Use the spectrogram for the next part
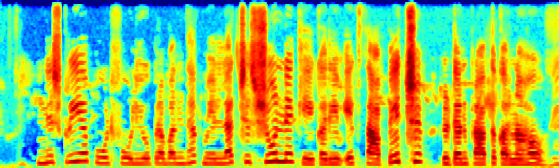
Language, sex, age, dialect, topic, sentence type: Bhojpuri, female, 18-24, Western, banking, statement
